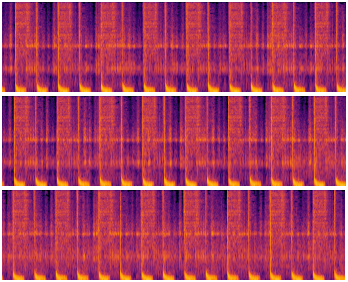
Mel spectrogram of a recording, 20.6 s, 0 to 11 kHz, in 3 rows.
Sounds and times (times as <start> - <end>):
Music: 0.0 - 20.6.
